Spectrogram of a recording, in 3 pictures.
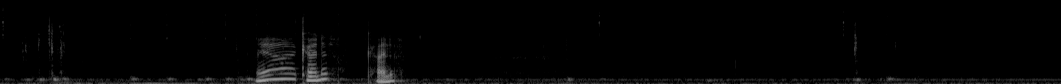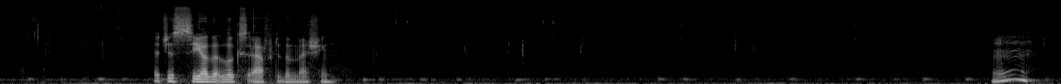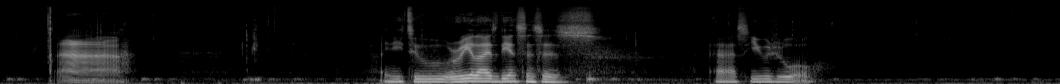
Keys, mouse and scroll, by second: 0.6 ctrl+alt+space, 1.4 middle click, 1.9-4.8 scroll up 3, 3.3 alt+middle click, 3.5 alt+middle click, 3.6 alt+middle click, 4.8-5.1 scroll up 1, 6.0-10.2 shift+drag, 11.1-12.3 middle drag, 11.2-12.1 scroll down 1, 12.1 scroll up 1, 12.5 middle click, 12.7 scroll up 1, 13.1-13.5 middle drag, 13.7 middle click, 13.9-14.6 scroll up 2, 14.6 alt+shift+click, 16.1 alt+shift+click, 17.2-18.6 middle drag, 17.7 scroll up 1, 18.0 z, 22.3 ctrl+space, 22.5-22.9 scroll down 1, 22.9 scroll up 1, 23.4-24.0 ctrl+shift+middle drag, 23.8 shift+a, 24.0-25.6 drag, 25.4 right click, 25.7 scroll down 2, 26.0-26.6 scroll up 3, 27.1-28.5 scroll down 4, 28.5-29.3 drag, 29.0 right click, 29.6-30.6 right drag, 30.6-31.7 scroll up 3, 31.2 middle click.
